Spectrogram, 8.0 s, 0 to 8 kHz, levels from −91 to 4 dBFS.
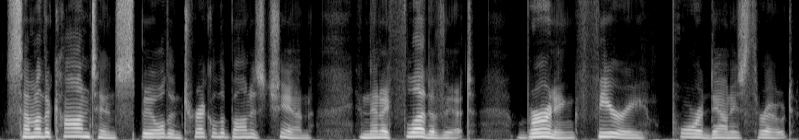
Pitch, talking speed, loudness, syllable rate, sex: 180 Hz, 165 wpm, -18 LUFS, 4.3 syllables/s, male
